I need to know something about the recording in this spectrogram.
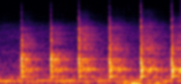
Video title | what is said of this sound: Wandana Visits The Randwick Starlight Express Room | it sounds hollow inside doesn't it it sounds empty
